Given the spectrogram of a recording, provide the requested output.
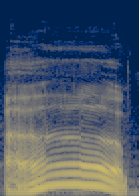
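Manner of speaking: ordinary talk, nothing marked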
